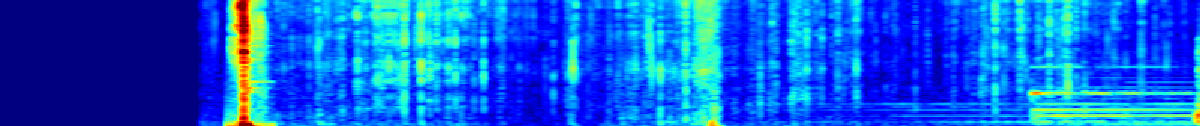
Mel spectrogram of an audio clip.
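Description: An intro sound effect: one sharp, loud crack about a second in, followed by faint crackling with a second smaller knock, then a held music chord coming in near the end.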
